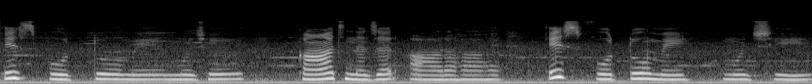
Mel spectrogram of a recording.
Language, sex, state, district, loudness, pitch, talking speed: Hindi, female, Madhya Pradesh, Umaria, -15 LUFS, 110 Hz, 95 wpm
